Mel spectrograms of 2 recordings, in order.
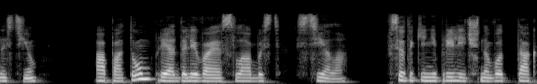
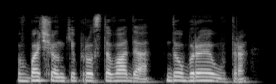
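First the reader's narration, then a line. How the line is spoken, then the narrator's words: Chuckling. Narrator (Russian): хохотнул Иван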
